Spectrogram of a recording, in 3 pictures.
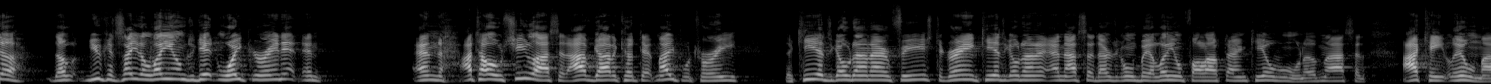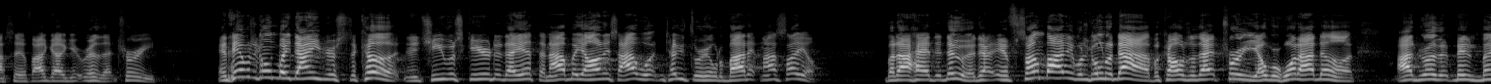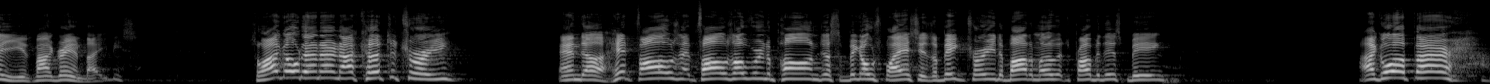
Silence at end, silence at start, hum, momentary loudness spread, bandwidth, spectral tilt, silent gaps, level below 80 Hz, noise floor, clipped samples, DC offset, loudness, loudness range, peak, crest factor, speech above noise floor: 0 s; 0 s; none; 13 LU; 17 kHz; -3.5 dB/octave; none; under -90 dBFS; under -90 dBFS; under 0.1%; under 0.1%; -23 LUFS; 7 LU; -2 dBFS; 22 dB; over 66 dB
